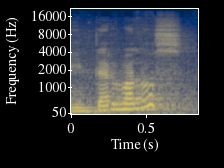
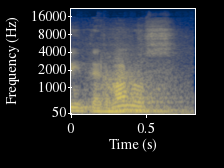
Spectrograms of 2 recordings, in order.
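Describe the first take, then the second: First: "intervalos" with the stress on TER; stressed as intérvalos. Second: "intervalos" with the stress on VA; stressed as interválos. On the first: Teacher quoting how some people say it, stressed as intérvalos. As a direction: say "intervalos" as in-TÉR-va-los. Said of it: "algunos dicen intervalos". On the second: Teacher showing it can also be said so, stressed as interválos. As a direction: say "intervalos" as in-ter-VA-los. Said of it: "también se puede decir intervalos". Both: Shown as a demonstration.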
